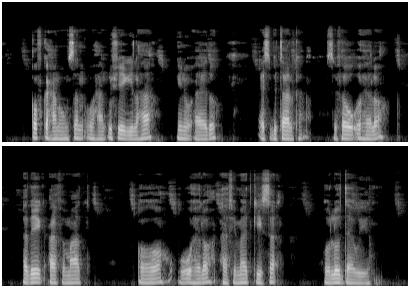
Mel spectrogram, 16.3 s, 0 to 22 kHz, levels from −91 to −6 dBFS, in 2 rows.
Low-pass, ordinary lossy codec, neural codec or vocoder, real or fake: 10.8 kHz; none; none; real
